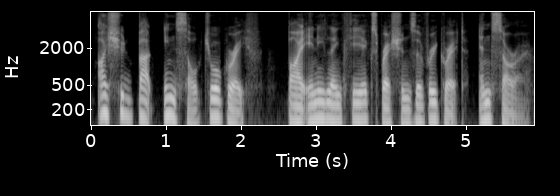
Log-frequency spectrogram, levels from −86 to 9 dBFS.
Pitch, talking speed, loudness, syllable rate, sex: 120 Hz, 140 wpm, -18 LUFS, 4.1 syllables/s, female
